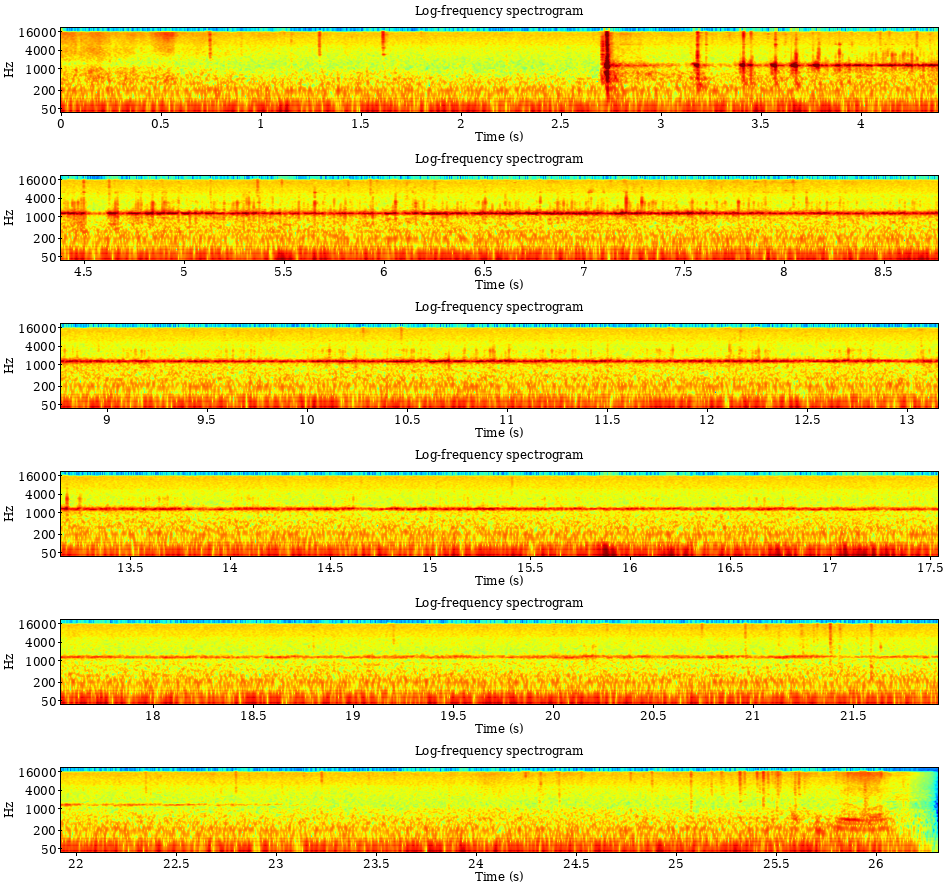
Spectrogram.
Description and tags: A rock is thrown onto a lake just after it freezes over. The ice is so thin that a magical sound is made as it glides along until it finally stops.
